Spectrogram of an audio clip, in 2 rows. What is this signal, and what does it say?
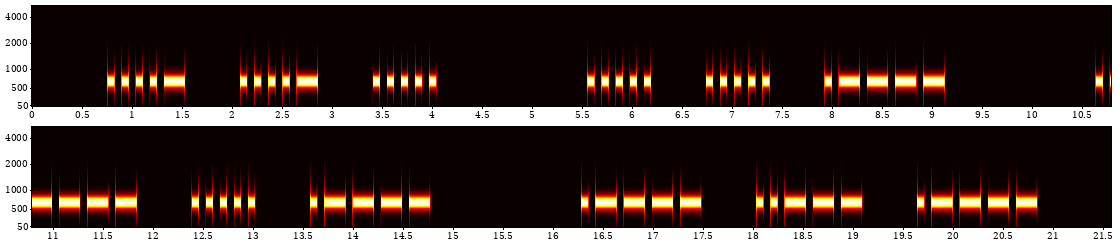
Morse code, heard as a keyed tone, about 17 wpm, spaced as for 10 wpm, 680 Hz. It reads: 445 551 151 121
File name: arrl / Review (1-5)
